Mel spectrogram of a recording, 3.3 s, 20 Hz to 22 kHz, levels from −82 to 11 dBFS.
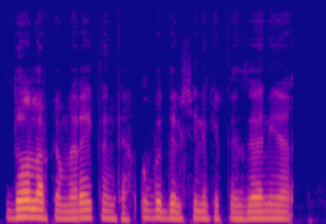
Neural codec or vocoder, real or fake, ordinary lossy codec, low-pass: codec, 44.1 kHz, 3.4 kbps, Pupu-Codec; fake; none; none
